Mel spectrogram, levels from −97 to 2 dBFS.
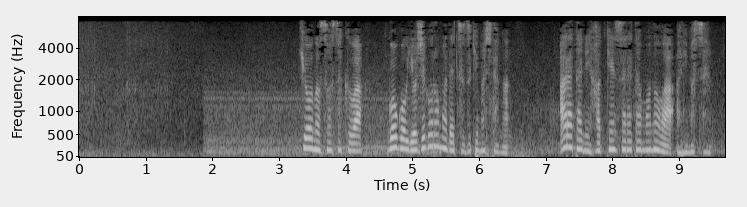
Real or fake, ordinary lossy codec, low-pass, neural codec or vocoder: real; MP3, 32 kbps; 7.2 kHz; none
